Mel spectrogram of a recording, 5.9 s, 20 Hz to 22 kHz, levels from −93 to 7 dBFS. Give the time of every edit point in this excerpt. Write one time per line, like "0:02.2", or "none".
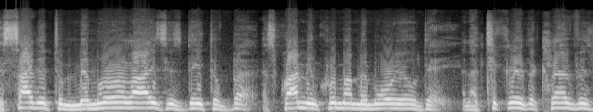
0:04.6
